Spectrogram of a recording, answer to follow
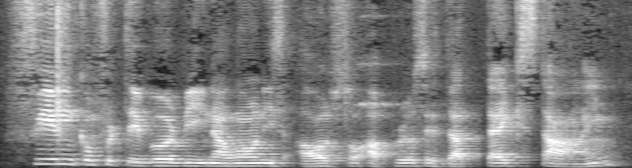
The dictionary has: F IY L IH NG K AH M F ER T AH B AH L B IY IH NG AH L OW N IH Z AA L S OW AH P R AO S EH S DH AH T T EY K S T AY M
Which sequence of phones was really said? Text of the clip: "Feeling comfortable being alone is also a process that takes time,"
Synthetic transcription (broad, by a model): F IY L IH NG K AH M F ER T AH B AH L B IY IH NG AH OW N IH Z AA L S OW AH P R AO S EH S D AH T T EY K S T AY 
